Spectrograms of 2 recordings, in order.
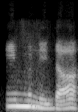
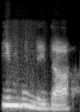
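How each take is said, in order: No difference in how they are said.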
